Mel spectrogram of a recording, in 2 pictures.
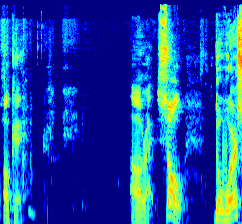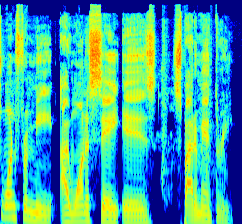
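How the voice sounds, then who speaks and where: A man co-hosting a podcast over an online call, ranting in an animated, profane, heated debate. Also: medium pitch, takes it slowly, long pauses, clear, resonant tone. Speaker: podcast co-host. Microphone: online call with lagging connection.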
